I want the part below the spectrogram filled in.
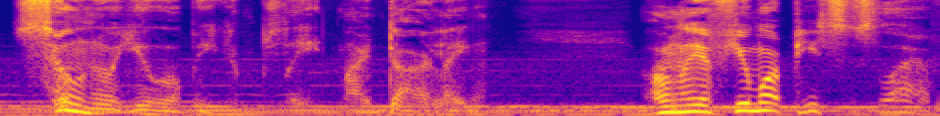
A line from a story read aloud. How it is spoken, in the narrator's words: whispered longingly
